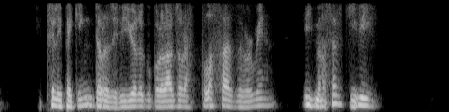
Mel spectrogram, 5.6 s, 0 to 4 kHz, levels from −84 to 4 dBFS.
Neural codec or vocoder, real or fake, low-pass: codec, 16 kHz in and 24 kHz out, 0.4 kbps, LongCat-Audio-Codec, fine tuned four codebook decoder; fake; 3.6 kHz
